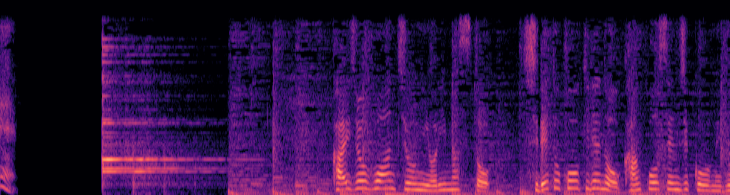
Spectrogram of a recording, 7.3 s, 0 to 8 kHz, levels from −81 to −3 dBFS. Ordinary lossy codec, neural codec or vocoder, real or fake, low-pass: none; none; real; 7.2 kHz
